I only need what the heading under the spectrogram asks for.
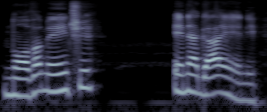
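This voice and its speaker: A man's voice: high voice, very slow, darkish tone, muffled recording. A man teaching a grammar lesson, explaining step by step and checking in with his viewers.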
